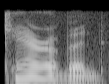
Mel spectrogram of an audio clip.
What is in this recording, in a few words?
"carabid", English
